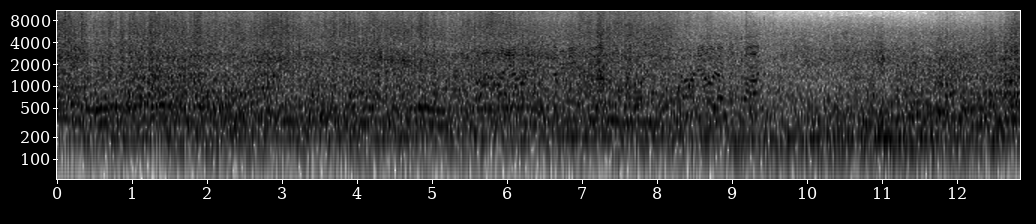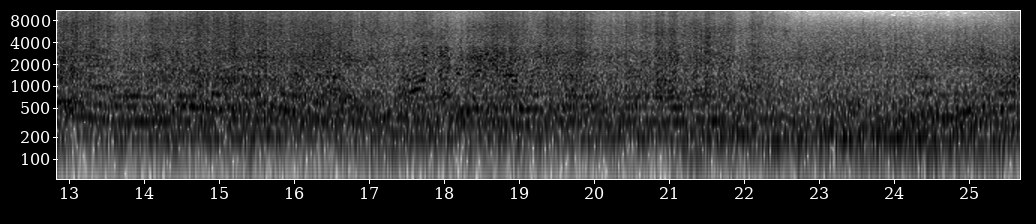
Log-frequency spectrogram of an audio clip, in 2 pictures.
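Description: Several racing car engines roar loudly, their pitch rising and falling.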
